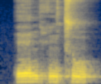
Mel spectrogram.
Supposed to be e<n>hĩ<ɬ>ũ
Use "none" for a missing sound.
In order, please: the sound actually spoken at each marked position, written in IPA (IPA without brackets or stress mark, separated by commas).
n, t͡s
